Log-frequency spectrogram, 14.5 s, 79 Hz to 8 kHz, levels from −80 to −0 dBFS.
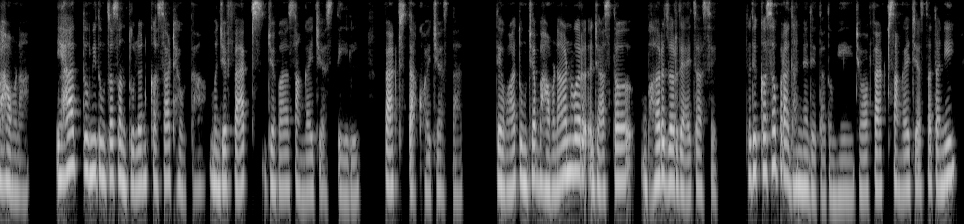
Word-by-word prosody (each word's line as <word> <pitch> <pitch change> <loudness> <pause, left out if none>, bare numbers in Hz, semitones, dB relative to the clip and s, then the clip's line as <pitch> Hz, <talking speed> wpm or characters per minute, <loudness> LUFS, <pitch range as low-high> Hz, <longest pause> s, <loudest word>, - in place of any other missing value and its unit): भावना 165 -5 0 0.5
ह्यात 235 +6 +5
तुम्ही 225 -1 +3
तुमचं 210 -1 +2
संतुलन 180 -3 0
कसा 195 0 0
ठेवता? 170 0 -11
म्हणजे 180 -2 +1
फॅक्ट्स 190 +3 +5
जेव्हा 170 -2 -2
सांगायचे 155 -2 -5
असतील, 145 0 -6 0.4
फॅक्ट्स 175 0 +2
दाखवायचे 160 +1 -3
असतात, 150 -1 -12 0.5
तेव्हा 170 -1 +1
तुमच्या 195 +1 +3
भावनांवर 190 +6 +3 0.2
जास्त 165 +2 0 0.5
भर 195 +3 +4
जर 185 -1 +4
द्यायचा 160 +1 -2
असेल, 85 - -5 0.5
तर 210 - 0
ते - - +6
कसं 240 +2 +5
प्राधान्य 175 -6 +1
देता 150 -2 -7
तुम्ही, 150 0 -8
जेव्हा 155 0 -4
फॅक्ट्स 170 0 +2
सांगायचे 165 -1 -2
असतात - - -4
आणि 195 +7 +2
175 Hz, 140 wpm, -25 LUFS, 160-195 Hz, 0.5 s, ते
